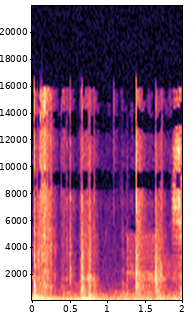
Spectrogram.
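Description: Soft clicks and light taps of paper cardstock pieces being handled and set down on a card on a tabletop, a handful of separate ticks.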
